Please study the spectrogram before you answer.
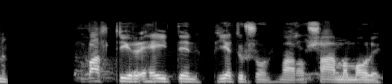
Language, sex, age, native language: Icelandic, male, 14, Icelandic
